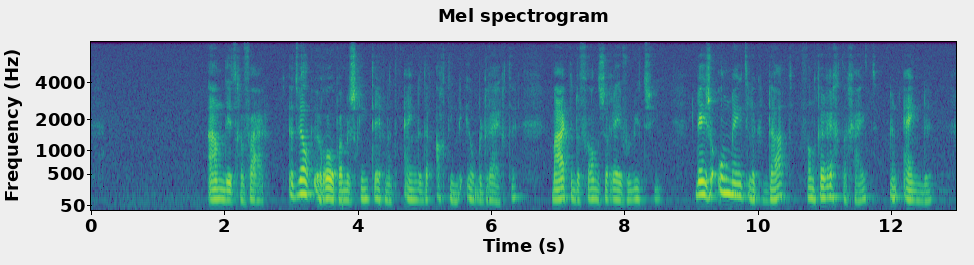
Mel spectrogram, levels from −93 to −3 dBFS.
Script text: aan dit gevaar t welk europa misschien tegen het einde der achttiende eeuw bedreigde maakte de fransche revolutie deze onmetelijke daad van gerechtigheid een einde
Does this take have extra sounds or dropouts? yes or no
no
